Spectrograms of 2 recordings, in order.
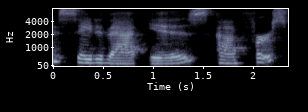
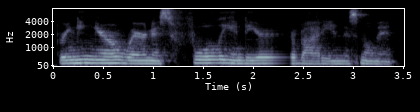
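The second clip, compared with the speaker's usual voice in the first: guided meditation. Real, not acted. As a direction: lead them gently into stillness, phrase by phrase.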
